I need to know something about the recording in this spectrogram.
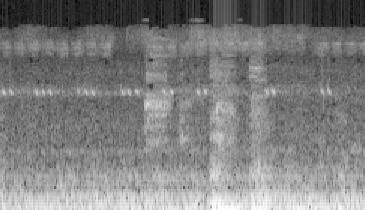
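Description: A cricket chirping steadily, a short high chirp repeating about four times a second. About a second and a half in there is a louder low thud with a rustle.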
